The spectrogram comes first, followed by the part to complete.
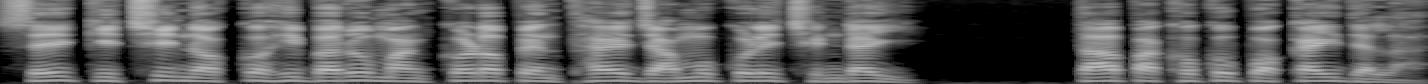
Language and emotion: Odia, neutral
